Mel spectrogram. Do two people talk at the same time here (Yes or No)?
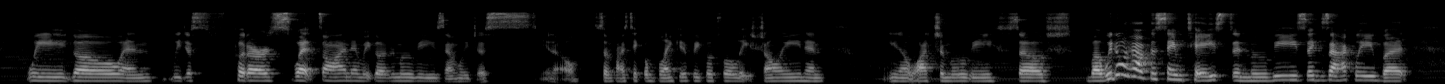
No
